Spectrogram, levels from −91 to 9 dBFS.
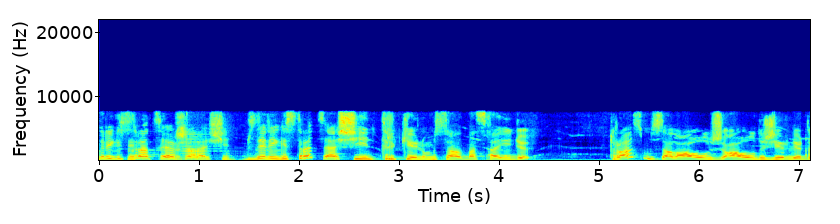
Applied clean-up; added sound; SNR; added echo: neural separator model SepFormer DNS4.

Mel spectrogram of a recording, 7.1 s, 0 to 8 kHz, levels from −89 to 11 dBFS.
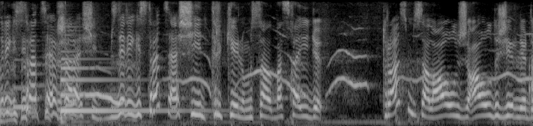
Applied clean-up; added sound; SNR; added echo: none; Guitar; 6 dB; none.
